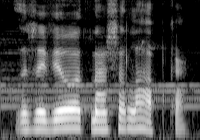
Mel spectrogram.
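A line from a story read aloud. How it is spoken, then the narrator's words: Happy. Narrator (Russian): радостно сказал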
